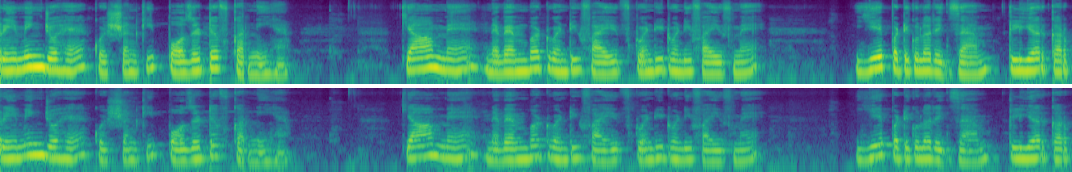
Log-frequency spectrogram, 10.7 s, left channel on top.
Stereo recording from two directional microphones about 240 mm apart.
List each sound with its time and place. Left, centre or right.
0.0 s speech: left
4.0 s a woman's voice: left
